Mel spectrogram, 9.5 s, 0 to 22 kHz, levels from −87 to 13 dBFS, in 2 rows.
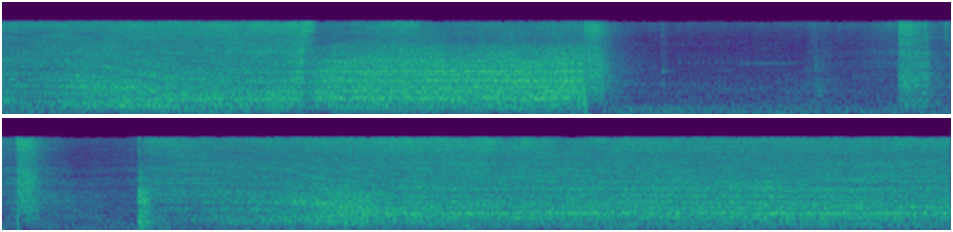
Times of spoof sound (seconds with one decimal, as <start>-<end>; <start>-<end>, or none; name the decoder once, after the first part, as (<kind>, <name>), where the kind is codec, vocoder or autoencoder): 0.0-0.6 (codec, DAC); 1.3-1.9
